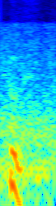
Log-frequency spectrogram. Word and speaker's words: house: wrecked part of the foundation of the house, pronounced hoose.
